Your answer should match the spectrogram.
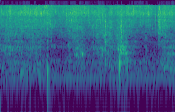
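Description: Tap water runs steadily into a kitchen sink being washed down with bleach after cleaning chicken, a continuous splashing hiss with a few louder clinks and sloshes rising out of it.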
